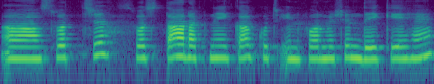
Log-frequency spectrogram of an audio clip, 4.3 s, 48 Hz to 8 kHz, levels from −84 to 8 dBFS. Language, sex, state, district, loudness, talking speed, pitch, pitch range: Hindi, female, Delhi, New Delhi, -18 LUFS, 110 wpm, 240 Hz, 230-250 Hz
